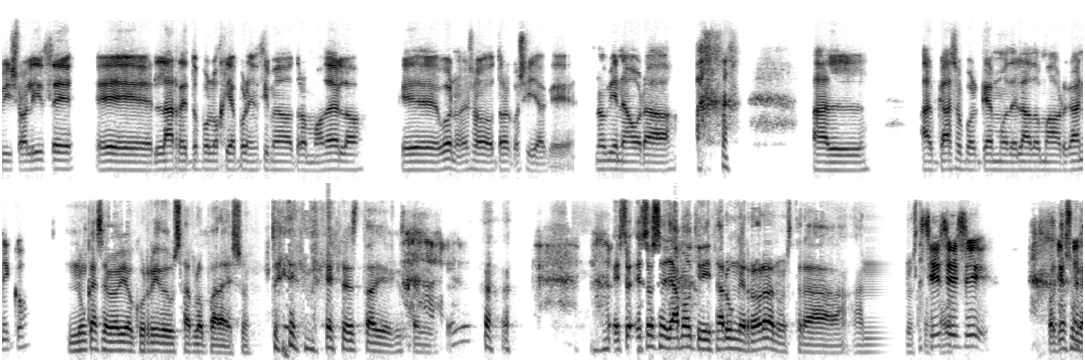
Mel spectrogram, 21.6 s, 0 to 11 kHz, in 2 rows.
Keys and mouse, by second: 3.6 middle click, 5.7 click, 8.0 right click, 8.9 y, 10.5 right click, 11.0 ctrl+middle click, 12.8 click, 13.2 Tab, 13.4 click, 14.1 right click, 14.6 ctrl+middle click, 17.2 e, 17.4 ctrl+middle click, 19.0-19.8 typing.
